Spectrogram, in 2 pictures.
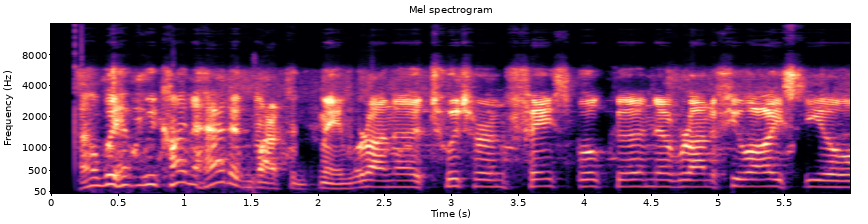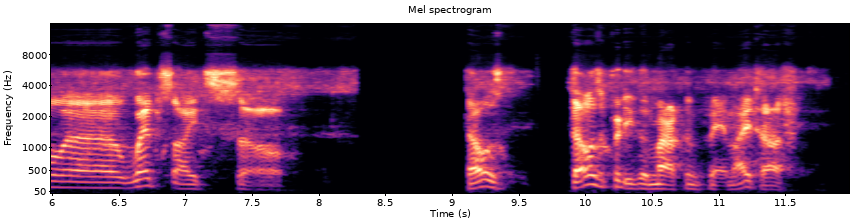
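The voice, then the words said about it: UK-ish accent. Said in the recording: “Some type of UK-ish accent.”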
